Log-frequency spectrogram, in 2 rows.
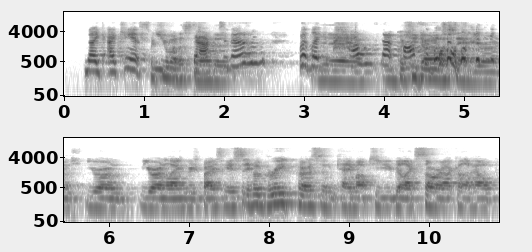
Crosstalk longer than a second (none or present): present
